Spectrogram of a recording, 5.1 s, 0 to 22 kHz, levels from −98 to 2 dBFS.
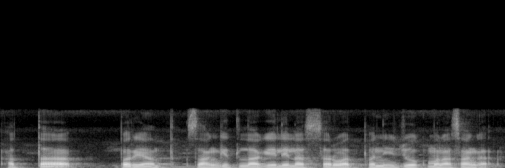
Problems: background sounds at intervals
